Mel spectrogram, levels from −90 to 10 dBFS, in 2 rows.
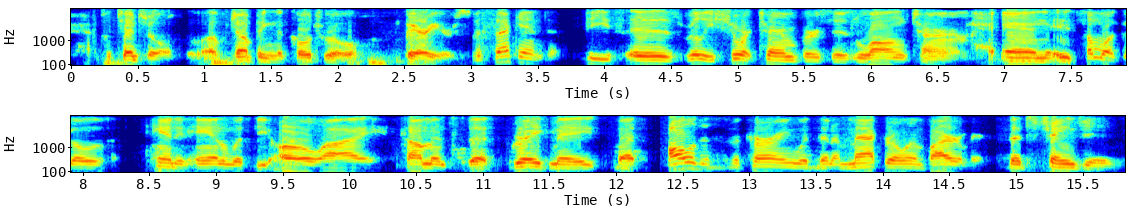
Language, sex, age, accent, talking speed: English, male, 30-49, American, 145 wpm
